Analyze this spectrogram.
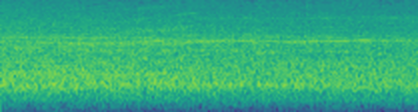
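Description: A man yells in triumph.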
